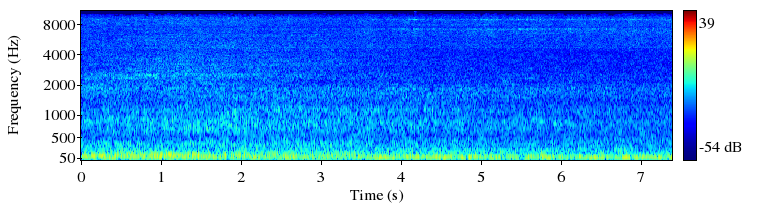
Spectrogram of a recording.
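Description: Heritage wooden-bodied passenger carriages rolling slowly past at platform level: a steady low rumble of the wheels on the rails.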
